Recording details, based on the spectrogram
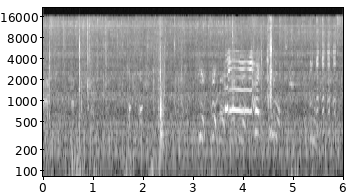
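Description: A goat gives a single high, wavering bleat over a busy background of clatter and possible voices.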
